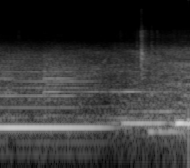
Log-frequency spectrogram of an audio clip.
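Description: Background music of long held notes. The lowest note fades about three-quarters of the way through as a lower note comes in, and there is a short click near the end.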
